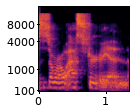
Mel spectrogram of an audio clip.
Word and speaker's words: Zoroastrian: They're like, we used to be Zoroastrians, and then the Arabs came in with Islam.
